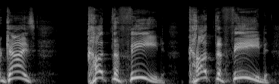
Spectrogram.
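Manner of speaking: high, fast, frantic newscaster voice; panicked anchor. Retold or imitated. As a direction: play a flustered anchor losing it. Continues panicked anchor impression.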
